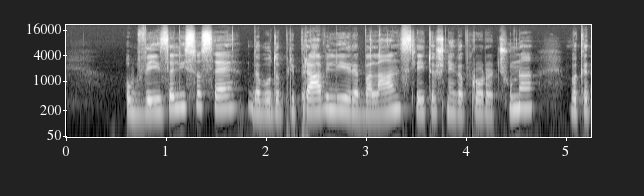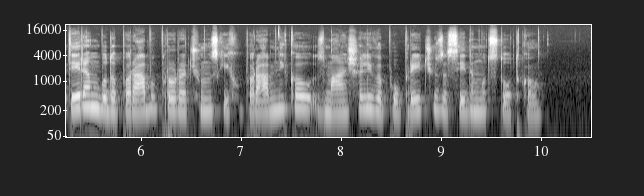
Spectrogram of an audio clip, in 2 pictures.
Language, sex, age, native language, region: Slovenian, female, 18-29, Slovenian, Central Slovenia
